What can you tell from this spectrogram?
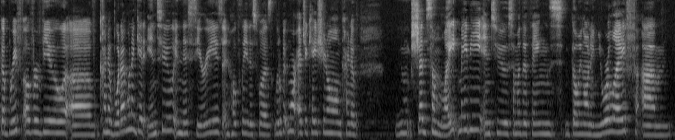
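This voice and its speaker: Chatty woman vlogging, lots of "like". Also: a little high. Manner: chatty, lots of "like" fillers, quick asides; laughs at herself often. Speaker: health vlogger. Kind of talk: casual vlog chat to camera.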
